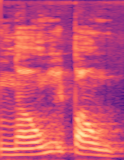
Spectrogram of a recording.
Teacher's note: A nasalização tende a fechar o A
